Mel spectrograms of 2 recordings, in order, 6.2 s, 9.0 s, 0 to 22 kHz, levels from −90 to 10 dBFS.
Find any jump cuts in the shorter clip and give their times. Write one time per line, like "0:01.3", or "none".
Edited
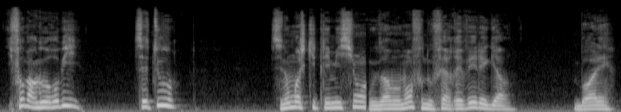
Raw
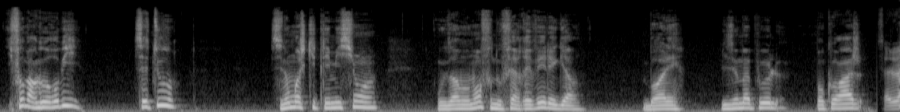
0:03.7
